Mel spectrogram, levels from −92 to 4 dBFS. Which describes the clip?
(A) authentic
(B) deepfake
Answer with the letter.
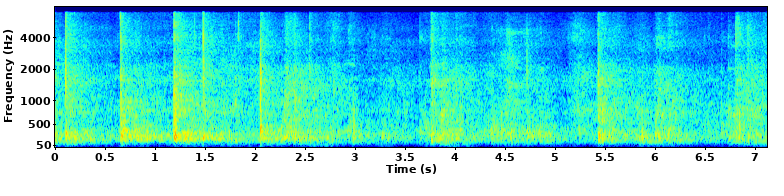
B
